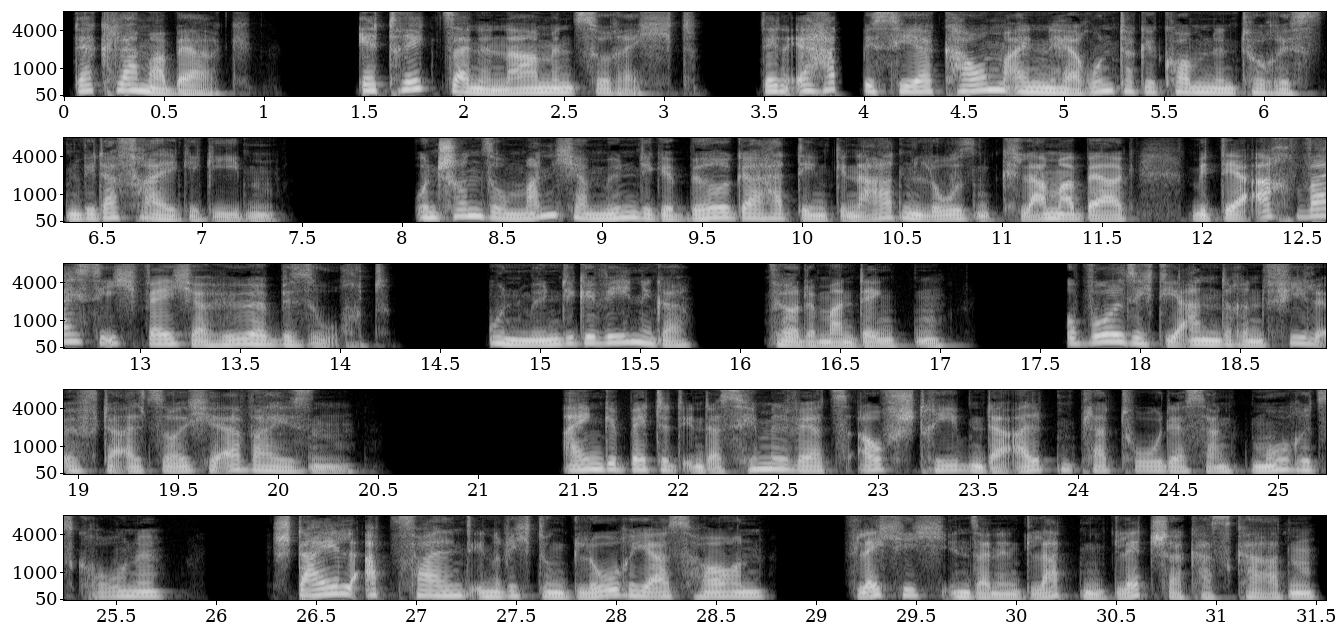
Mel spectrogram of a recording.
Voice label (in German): Kommentar Neutral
